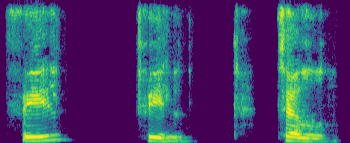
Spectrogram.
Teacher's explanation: dark L occurs in a final position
